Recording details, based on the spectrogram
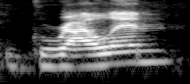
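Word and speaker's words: ghrelin: use it in a sentence the secretion of gin increases appetite and what is the definition a peptide hormone produced predominantly in the stomach and am I saying it correctly grin yesin and what was the part of speech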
